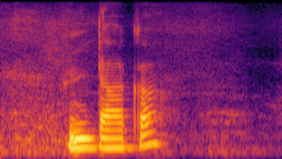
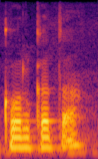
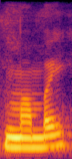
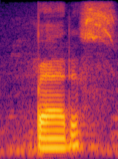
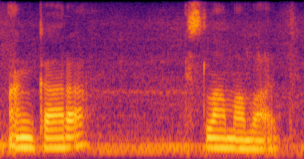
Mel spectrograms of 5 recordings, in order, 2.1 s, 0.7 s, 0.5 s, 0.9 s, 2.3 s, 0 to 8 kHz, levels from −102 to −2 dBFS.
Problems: constant background noise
